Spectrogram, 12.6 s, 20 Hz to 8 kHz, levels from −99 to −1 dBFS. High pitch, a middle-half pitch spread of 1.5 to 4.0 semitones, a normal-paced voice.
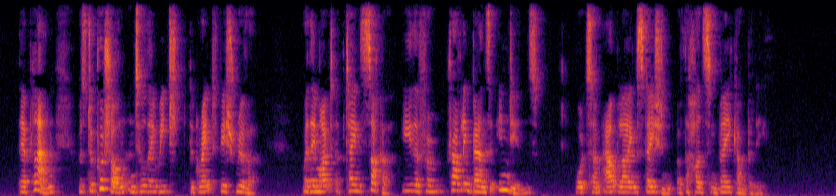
Yes: high, 215 Hz; average, 2.9 semitones; average, 165 wpm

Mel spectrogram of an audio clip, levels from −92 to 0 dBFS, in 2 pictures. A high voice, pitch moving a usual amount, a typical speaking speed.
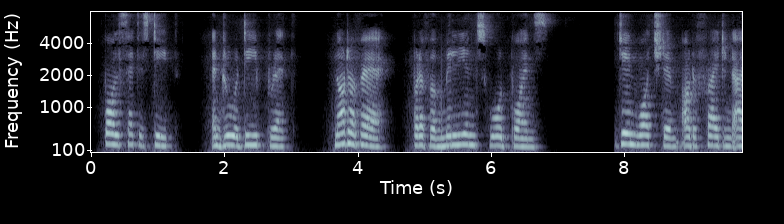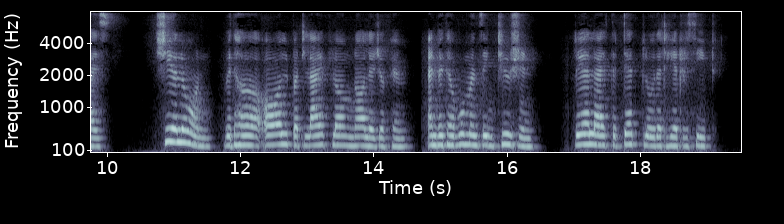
No: high, 195 Hz; narrow, 2.2 semitones; average, 150 wpm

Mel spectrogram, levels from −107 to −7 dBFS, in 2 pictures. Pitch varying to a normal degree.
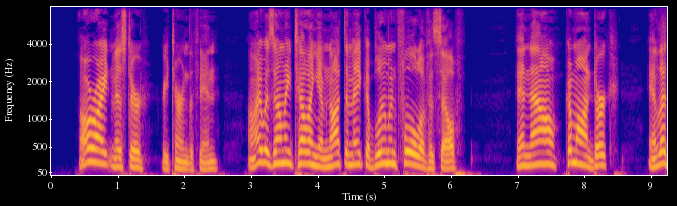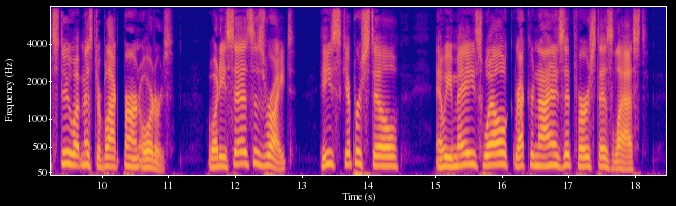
Yes: average, 4.8 semitones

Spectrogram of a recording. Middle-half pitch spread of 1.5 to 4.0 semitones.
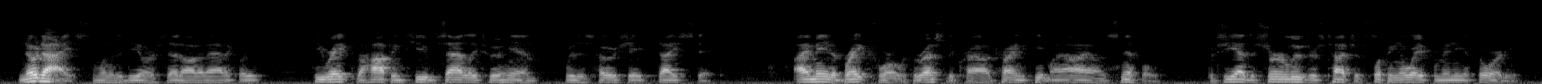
Yes: narrow, 2.5 semitones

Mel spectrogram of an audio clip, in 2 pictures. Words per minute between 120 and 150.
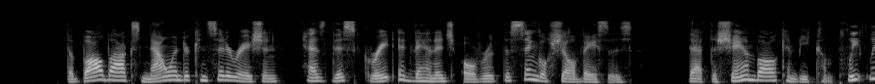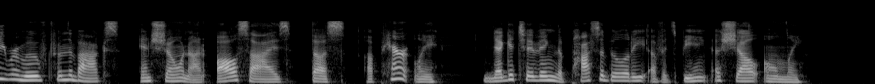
Yes: average, 145 wpm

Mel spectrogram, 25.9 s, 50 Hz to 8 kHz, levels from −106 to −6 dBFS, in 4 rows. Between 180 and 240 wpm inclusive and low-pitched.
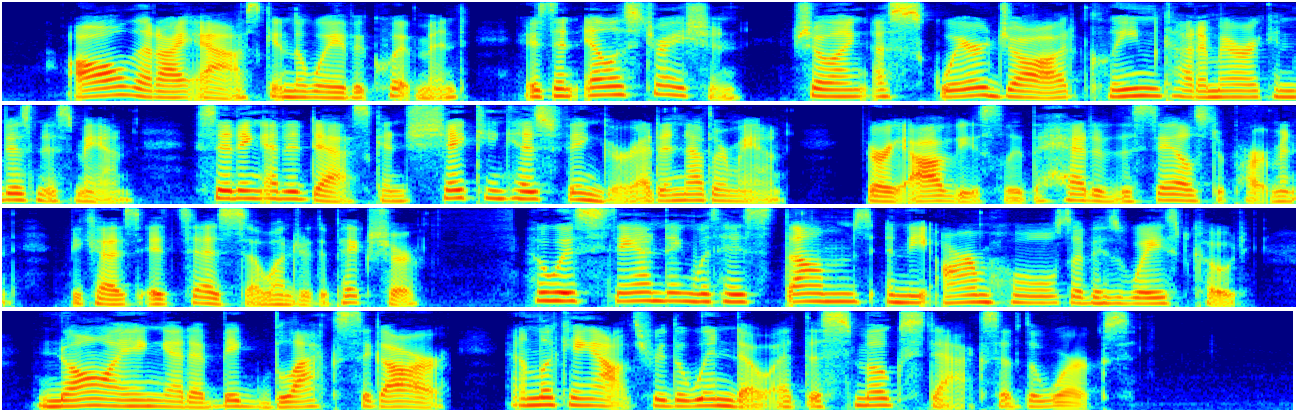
No: average, 185 wpm; medium, 185 Hz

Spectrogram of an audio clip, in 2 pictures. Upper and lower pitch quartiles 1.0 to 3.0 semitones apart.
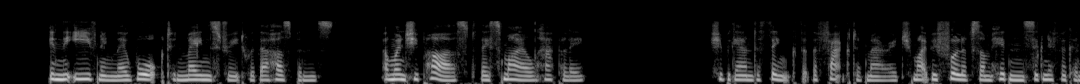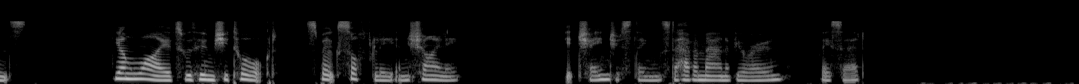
Yes: average, 2.7 semitones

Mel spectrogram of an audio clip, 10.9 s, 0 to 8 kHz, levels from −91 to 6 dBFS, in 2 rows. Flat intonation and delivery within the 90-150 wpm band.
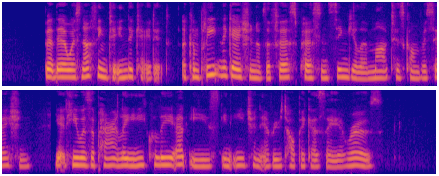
No: narrow, 2.3 semitones; average, 180 wpm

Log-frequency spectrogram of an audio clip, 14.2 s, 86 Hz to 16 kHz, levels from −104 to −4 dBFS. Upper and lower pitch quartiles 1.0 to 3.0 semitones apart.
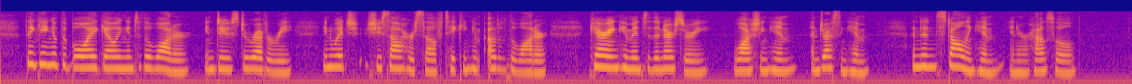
No: average, 3.5 semitones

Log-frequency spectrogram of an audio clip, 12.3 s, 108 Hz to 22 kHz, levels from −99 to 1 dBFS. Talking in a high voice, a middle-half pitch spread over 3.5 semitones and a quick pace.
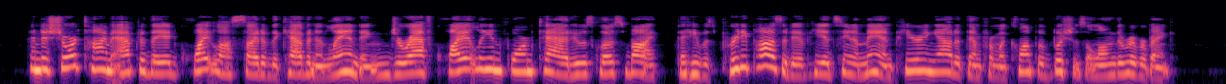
Yes: high, 230 Hz; average, 4.1 semitones; fast, 225 wpm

